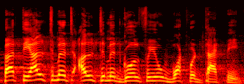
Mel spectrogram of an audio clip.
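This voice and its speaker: A male news anchor putting formal, measured questions to a guest in a broadcast interview. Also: high voice, animated, slight background noise.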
